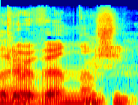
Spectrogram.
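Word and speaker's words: Curwen: Mais ben, moi, j'ai tout le temps prononcé Curven.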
